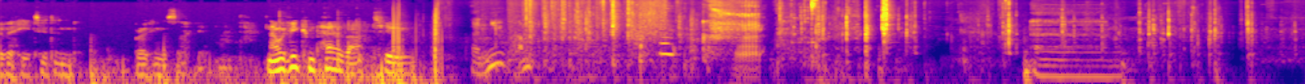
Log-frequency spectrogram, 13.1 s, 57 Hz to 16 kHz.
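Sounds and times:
plastic parts clicking and clattering: 4.3 - 13.0
person saying erm: 6.6 - 7.7, 10.2 - 11.4.

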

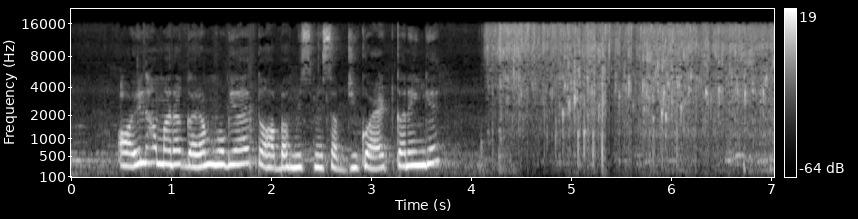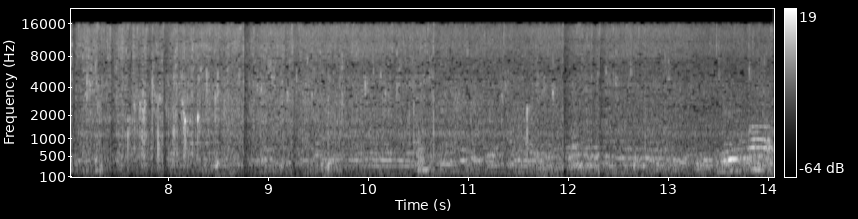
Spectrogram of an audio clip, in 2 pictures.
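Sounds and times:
potatoes sizzling in hot oil: 4.2 - 14.0.

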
